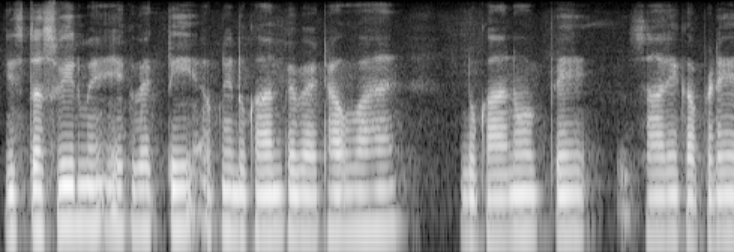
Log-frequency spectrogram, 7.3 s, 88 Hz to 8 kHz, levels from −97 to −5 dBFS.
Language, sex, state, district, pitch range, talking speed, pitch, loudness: Hindi, male, Uttar Pradesh, Hamirpur, 125-135 Hz, 120 wpm, 125 Hz, -17 LUFS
